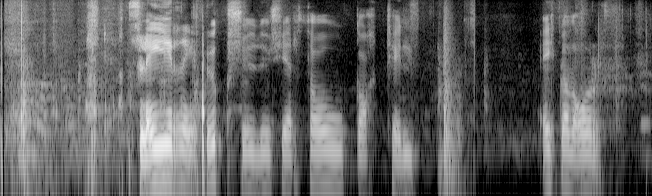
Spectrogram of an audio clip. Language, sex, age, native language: Icelandic, other, 60-69, Icelandic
